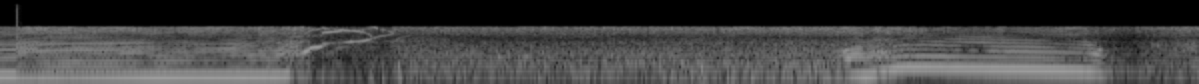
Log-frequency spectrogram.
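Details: Humpback whale near Zamami Island in the Kerama Islands, Okinawa, where whale season runs January to April: two long, deep, harmonic moans, the first steady and low, the second swooping upward then sliding gently down, a brief squeal between them.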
